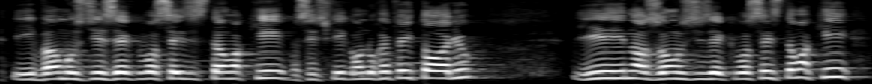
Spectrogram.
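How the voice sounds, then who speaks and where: A middle-aged male pastor telling a story in a sermon, animated and laughing at his own tale. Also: high voice.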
